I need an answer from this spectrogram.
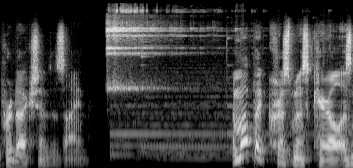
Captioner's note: sleigh bells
